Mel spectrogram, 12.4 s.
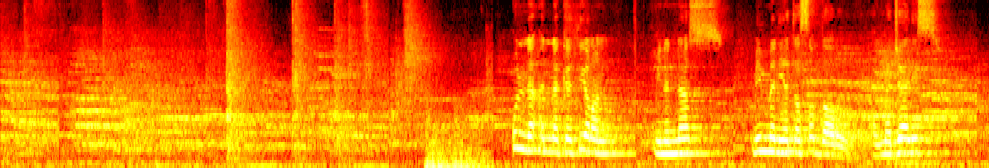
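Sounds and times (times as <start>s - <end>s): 
door being shut: 5.3s - 6.3s
speech: 6.4s - 11.8s.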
